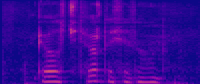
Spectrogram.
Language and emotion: Russian, neutral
